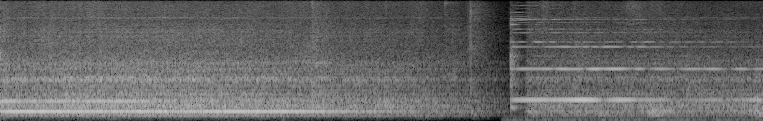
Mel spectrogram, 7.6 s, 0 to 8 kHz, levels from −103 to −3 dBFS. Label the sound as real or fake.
real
